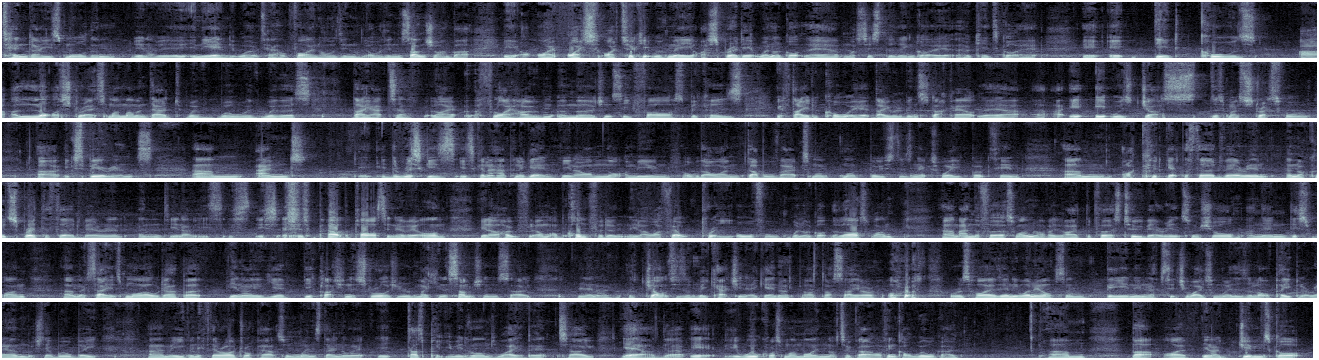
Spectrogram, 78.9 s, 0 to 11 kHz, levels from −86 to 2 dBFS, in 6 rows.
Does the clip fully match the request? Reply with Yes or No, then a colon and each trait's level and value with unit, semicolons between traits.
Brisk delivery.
Yes: fast, 210 wpm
